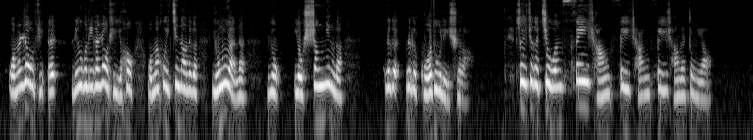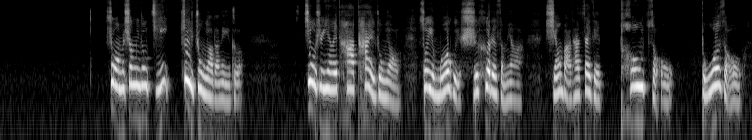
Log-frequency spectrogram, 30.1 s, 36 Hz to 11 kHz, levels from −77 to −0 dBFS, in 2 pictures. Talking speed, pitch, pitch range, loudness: 190 characters per minute, 265 Hz, 225-315 Hz, -15 LUFS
